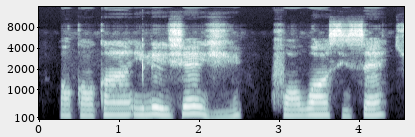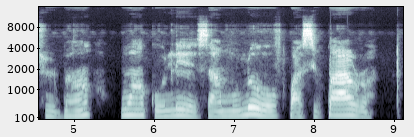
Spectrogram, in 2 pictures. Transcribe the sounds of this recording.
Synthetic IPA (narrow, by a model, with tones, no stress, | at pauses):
ɔ˨kɔ˨kã˧i˧le˦i˧ʃe˦ji˨˦ | fɔ˧wɔ˦si˨˧˦sɛ˦ | su˨ɡ͡bã˨˦ | w̃ɔ̃˦ko˨le˦˨sa˧mũ˧lo˦˧k͡pa˨si˨˧k͡pa˦ɾã˨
